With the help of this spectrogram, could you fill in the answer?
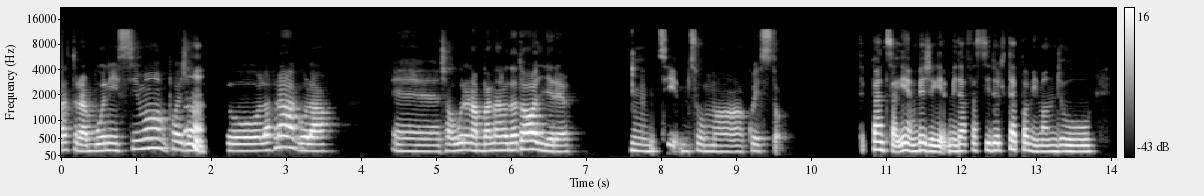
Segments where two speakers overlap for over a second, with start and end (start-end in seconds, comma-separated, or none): none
